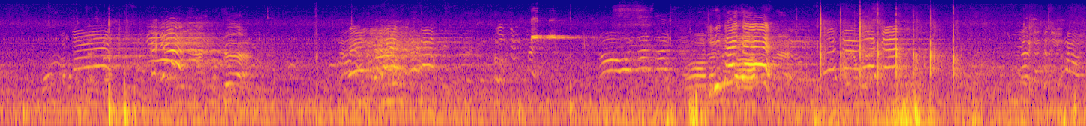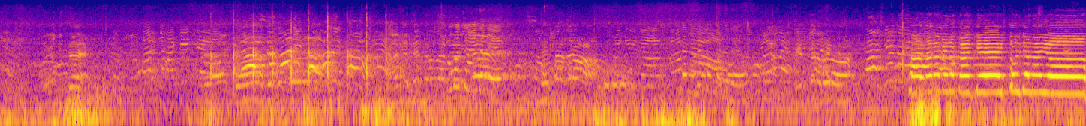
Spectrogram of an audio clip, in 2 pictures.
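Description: Young women shout and call out to each other outdoors, some way off.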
